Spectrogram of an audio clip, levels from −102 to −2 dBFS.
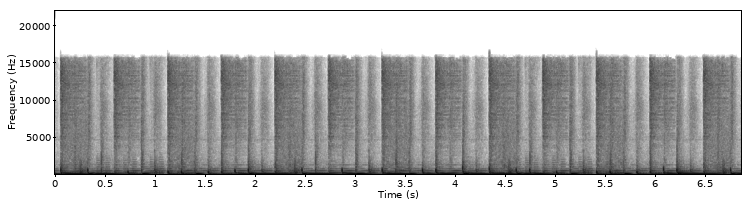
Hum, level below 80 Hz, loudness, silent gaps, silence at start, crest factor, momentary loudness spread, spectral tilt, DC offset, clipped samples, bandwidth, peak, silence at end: none; -14 dBFS; -16 LUFS; none; 0 s; 10 dB; 4 LU; -6.5 dB/octave; under 0.1%; under 0.1%; 16.5 kHz; -2 dBFS; 0 s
